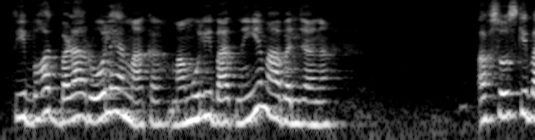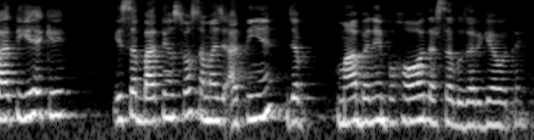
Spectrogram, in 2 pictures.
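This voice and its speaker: Echoey woman teaching a women's class. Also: mid-range voice. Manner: conversational, acts out household calls. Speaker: Quran teacher. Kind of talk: lecture to women.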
